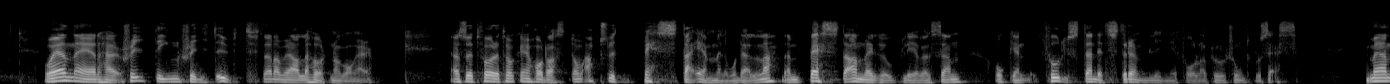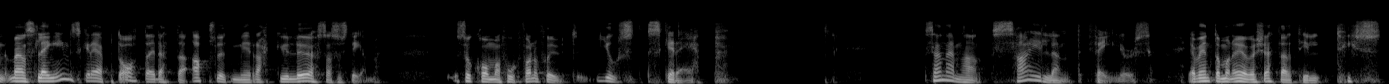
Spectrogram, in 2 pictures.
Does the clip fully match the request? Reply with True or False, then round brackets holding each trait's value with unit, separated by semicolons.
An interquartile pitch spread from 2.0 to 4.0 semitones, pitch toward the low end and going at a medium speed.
False (5.4 semitones; 120 Hz; 140 wpm)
